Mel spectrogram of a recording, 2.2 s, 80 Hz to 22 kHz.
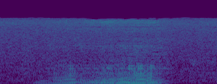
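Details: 15-year-old male (5'10", 156 lbs) snoring in his sleep: a single low, rumbling snore on an in-breath lasting over a second, in a quiet room.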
